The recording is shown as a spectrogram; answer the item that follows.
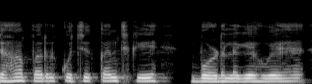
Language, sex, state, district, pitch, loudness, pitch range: Hindi, male, Uttar Pradesh, Saharanpur, 150 Hz, -14 LUFS, 140-160 Hz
